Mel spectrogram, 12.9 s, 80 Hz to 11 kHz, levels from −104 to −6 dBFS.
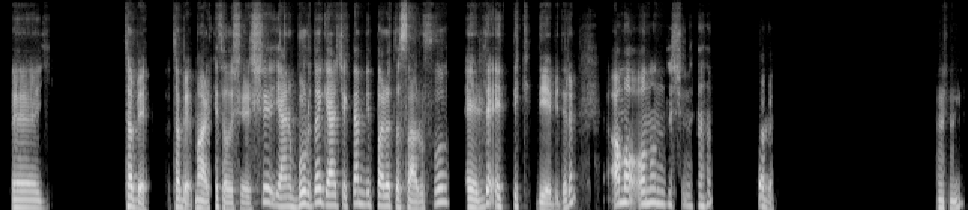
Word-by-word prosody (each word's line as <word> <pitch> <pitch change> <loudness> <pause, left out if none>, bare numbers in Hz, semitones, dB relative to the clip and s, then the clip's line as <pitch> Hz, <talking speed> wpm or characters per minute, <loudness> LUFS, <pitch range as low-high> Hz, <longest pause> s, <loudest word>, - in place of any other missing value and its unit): Eee 125 -2 +2 1.1
Tabii - - +4 0.3
tabii, - - +2
market 125 +3 +2
alışverişi, 100 - -1
yani, 150 -9 +1
burada 185 +3 +4
gerçekten 165 0 +1
bir 180 - -4
para 155 -1 +3
tasarrufu 140 - 0 0.2
elde 130 -2 +3
ettik, 145 0 -3
diyebilirim. 95 -4 -1 0.4
Ama 205 +3 +4
onun 190 -1 0
dışın 170 -3 -10
Hı 155 - -5
hı. - - -6 0.7
Tabii. - - -3 2.2
Hı 125 - -2
hı. 115 0 -3
150 Hz, 100 wpm, -26 LUFS, 125-180 Hz, 2.2 s, Tabii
